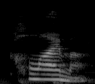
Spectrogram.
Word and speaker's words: climber: Climber.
